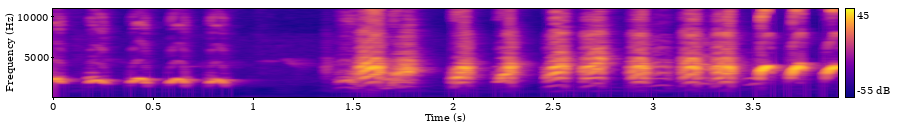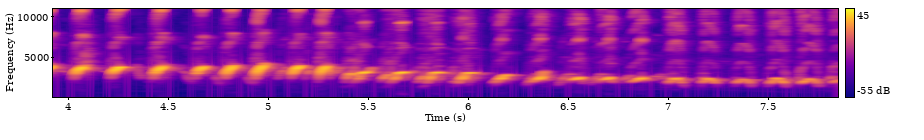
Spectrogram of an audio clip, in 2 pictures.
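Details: Green leafbird singing rich mimicked fighting material, intended to make a rival leafbird angry. A short chirping run and a brief pause lead into a long, dense trill of bright, rapid notes.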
